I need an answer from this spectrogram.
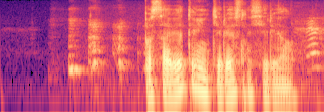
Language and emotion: Russian, positive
